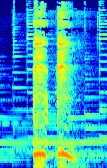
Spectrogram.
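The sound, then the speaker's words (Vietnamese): A light cough comes as two short, rough, throaty bursts close together, like clearing the throat, alone and with no speech. “Bạch Ngọc Đường ho nhẹ một cái”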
